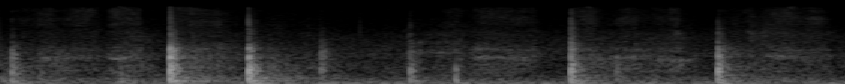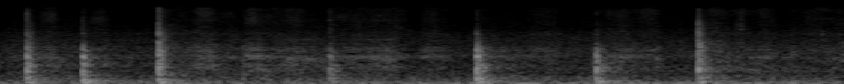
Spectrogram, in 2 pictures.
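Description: A lecturer writes on a classroom board, a series of sharp chalk taps and scratchy strokes in an irregular rhythm, fairly close, with no talking.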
